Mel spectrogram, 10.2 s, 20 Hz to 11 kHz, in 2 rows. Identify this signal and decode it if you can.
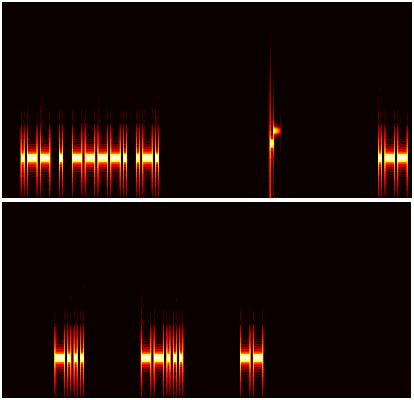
Morse code, heard as a keyed tone, about 30 wpm, spaced as for 15 wpm, 700 Hz. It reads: WE9R WB7M
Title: USA Call Signs - 4 Characters - 6x Character Spacing - 30wpm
